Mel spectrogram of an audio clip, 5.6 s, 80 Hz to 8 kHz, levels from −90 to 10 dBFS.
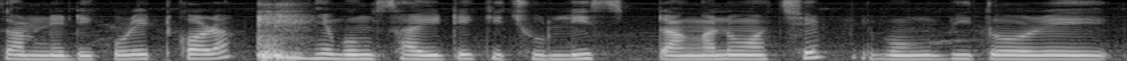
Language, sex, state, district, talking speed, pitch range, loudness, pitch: Bengali, female, West Bengal, Kolkata, 115 wpm, 185-205 Hz, -19 LUFS, 195 Hz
